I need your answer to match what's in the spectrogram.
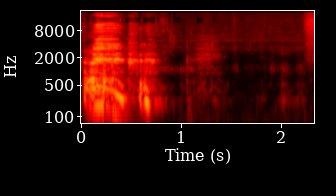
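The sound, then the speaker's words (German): An Aperol Spritz with orange is poured into a glass in one brief, loud, splashy burst, followed by near-quiet with faint fizzing and a small clink. “Und das ist Aperol Spritz. Und den trinken wir jetzt hier.”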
